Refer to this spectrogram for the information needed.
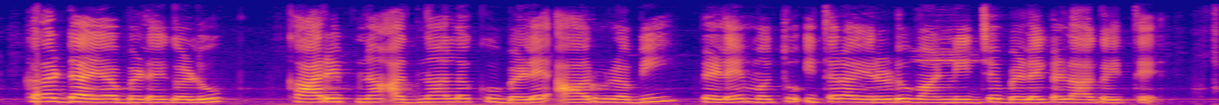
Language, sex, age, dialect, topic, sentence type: Kannada, female, 18-24, Mysore Kannada, agriculture, statement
